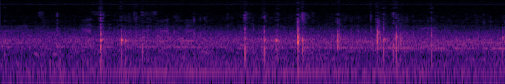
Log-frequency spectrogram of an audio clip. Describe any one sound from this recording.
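Paddles hit a ball with sharp, hollow pops.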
